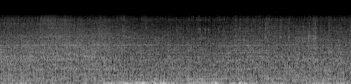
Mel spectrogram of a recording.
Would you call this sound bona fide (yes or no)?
no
